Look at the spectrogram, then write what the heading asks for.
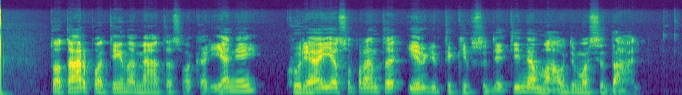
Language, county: Lithuanian, Kaunas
